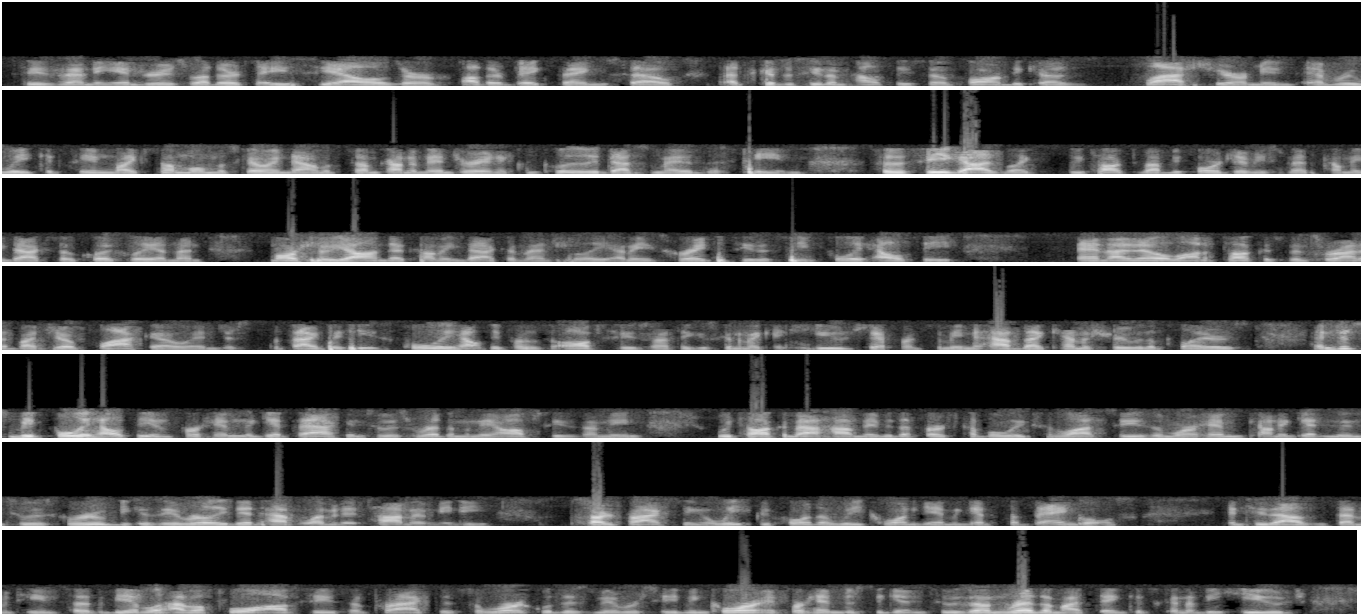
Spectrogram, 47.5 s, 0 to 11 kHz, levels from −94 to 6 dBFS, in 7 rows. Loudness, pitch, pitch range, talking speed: -20 LUFS, 120 Hz, 110-125 Hz, 280 wpm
